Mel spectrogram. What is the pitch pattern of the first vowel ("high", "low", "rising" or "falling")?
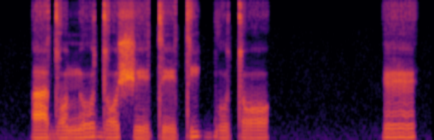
low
